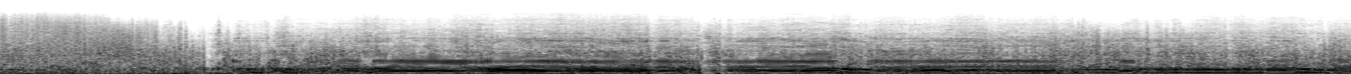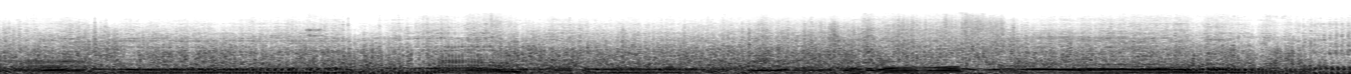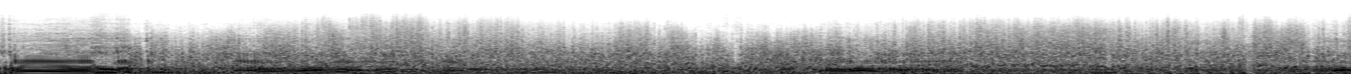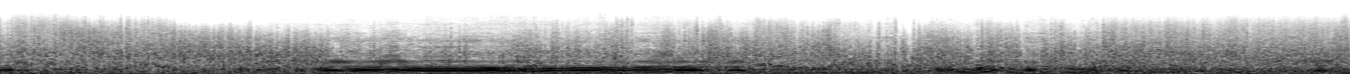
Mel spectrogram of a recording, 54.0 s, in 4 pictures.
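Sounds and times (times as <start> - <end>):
dirt bike engine revving: 0.0 - 34.0, 34.6 - 54.0.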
